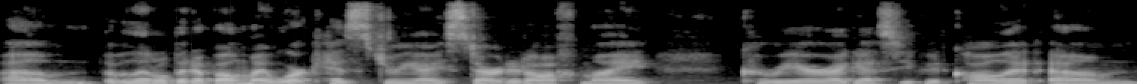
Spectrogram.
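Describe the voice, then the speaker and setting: On a very clean recording with a silent background, a woman with a Canadian accent speaks at a fairly low pitch and moderate pace in a monotone, flat delivery. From Canada, British Columbia (West Kootenays). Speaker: social services worker and counselor. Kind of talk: personal introduction. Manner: hesitant, many fillers.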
